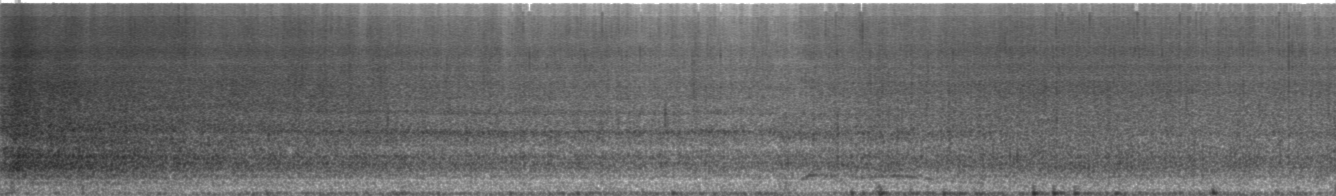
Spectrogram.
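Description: Mung and moth beans fry in hot oil with garlic pieces and asafoetida, giving a steady, close sizzle. The even crackling hiss holds at a constant level throughout with no talking.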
